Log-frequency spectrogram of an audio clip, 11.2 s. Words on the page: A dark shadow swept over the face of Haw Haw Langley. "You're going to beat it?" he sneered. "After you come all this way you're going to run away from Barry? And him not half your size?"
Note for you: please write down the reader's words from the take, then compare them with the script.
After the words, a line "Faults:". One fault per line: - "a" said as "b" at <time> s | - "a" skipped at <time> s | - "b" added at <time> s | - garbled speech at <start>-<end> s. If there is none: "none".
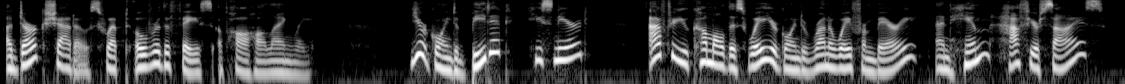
A dark shadow swept over the face of Haw Haw Langley. "You're going to beat it?" he sneered. "After you come all this way you're going to run away from Barry? And him half your size?"
Faults:
- "not" skipped at 9.9 s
